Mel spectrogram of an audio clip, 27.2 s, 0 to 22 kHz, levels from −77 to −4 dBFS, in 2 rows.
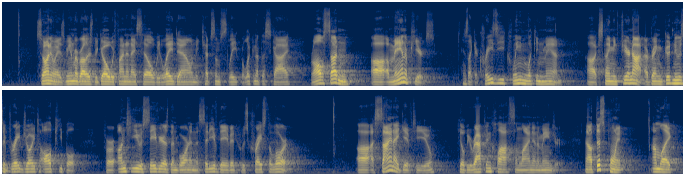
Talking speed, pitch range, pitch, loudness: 210 wpm, 110-130 Hz, 120 Hz, -22 LUFS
